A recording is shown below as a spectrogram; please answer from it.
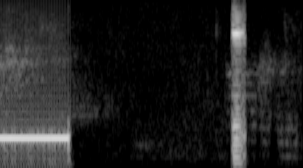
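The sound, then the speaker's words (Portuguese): A telephone call rings out, with one steady low tone lasting about half a second, then a pause and a brief click. “Estou ligando aqui para ela.”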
